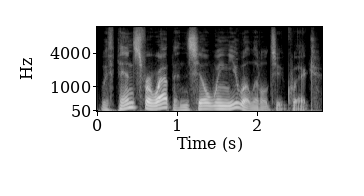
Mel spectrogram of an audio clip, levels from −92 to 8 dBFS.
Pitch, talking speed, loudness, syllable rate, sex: 115 Hz, 255 wpm, -16 LUFS, 5.1 syllables/s, male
